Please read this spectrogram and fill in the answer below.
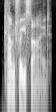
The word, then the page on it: Countryside: British English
